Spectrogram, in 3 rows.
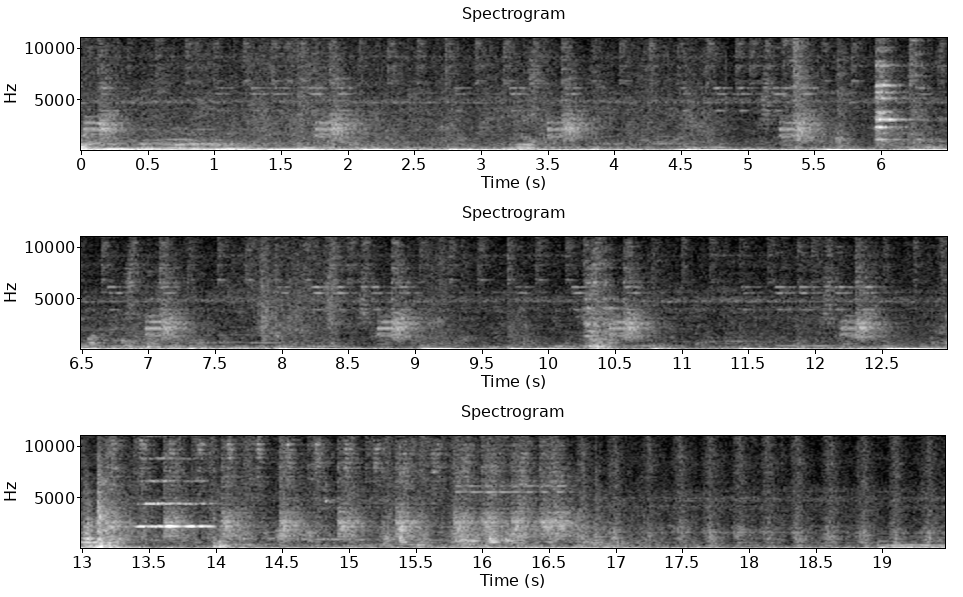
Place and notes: Av. Ecuador, Valparaíso, Chile - ANCORA cultural space, preparations for lunch
ANCORA, cultural space and gathering point for the Tsonami festival, people preparing food, ambience
(Son PCM D50, DPA4060)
